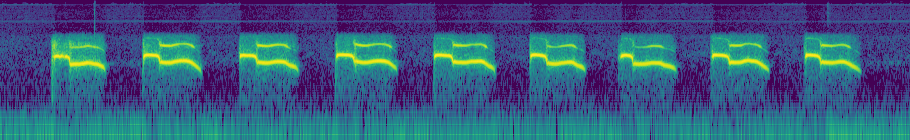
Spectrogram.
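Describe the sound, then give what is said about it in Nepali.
A person imitates the call of a great barbet: nine evenly spaced, loud, whistled calls, each with two tones that drop in pitch at the end, with no other sound. “ए न्याउलीको पनि बजाउने लौ न लौ।”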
